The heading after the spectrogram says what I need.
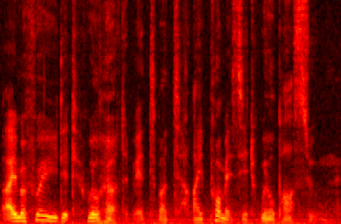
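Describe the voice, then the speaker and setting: A man playing a gentle, caring, self-conscious centaur in an intimate audio roleplay, speaking in a soothing, hesitant, apologetic way. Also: fairly low pitch, big pitch swings, a little slow, slight background noise. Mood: kind, reassuring.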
